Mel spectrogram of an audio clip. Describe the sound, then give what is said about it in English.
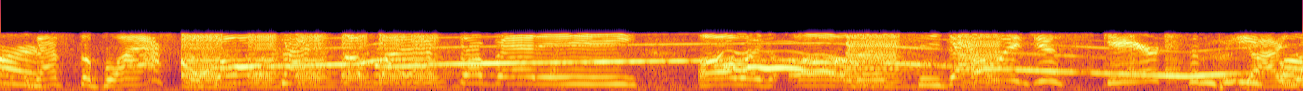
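A vehicle siren wails with a long tone that slowly rises and then glides back down, loud and steady, while people talk over it. “Shut up the siren off.”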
